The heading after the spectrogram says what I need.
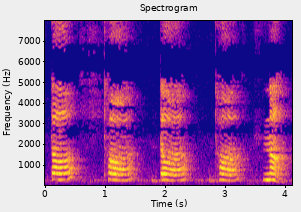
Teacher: दंत यानी आपका दांत जो है वो आपस में स्पर्श करता हुआ प्रतीत होगा और जो जीभ है वो दांत के ऊपर भाग को स्पर्श करेगी। त थ द ध न जब आप बोलेंगे तो जीभ ऊपर वाले दांत के भाग को स्पर्श करती है। इसलिए स्पर्श व्यंजन ये दंत कहा गया है। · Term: दंत स्थान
